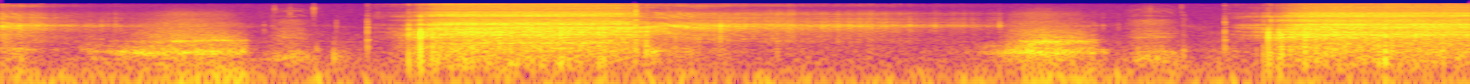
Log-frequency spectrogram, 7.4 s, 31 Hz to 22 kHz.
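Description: Airy hiss of a vaper drawing through a single-coil rebuildable tank with its bottom airflow wide open at 80 watts, followed by the breathy exhale of the vapour. A second draw starts near the end.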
